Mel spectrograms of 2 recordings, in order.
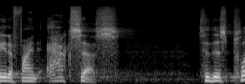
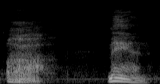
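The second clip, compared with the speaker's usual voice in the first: a soft, much quieter deflated groan; dejected sigh; 9 semitones lower, 9 dB quieter than usual. Retold or imitated. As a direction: let it sink like a dejected soldier. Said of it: "he was feeling really dejected".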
